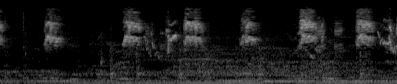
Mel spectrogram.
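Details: Budgerigar voice: short, high, rasping chirps separated by brief pauses, coming in uneven pairs and singles.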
